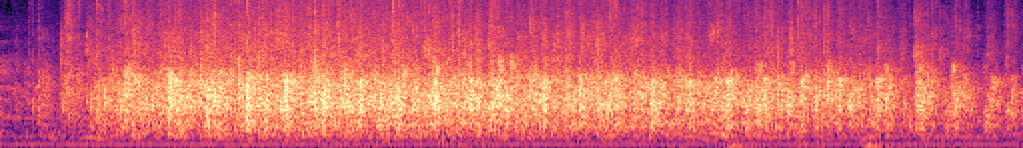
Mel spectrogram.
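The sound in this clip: Audience applause welcoming a guest speaker before a history lecture on lost communities of Virginia: faint, even, sustained clapping lasting about seven seconds and thinning slightly toward the end.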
